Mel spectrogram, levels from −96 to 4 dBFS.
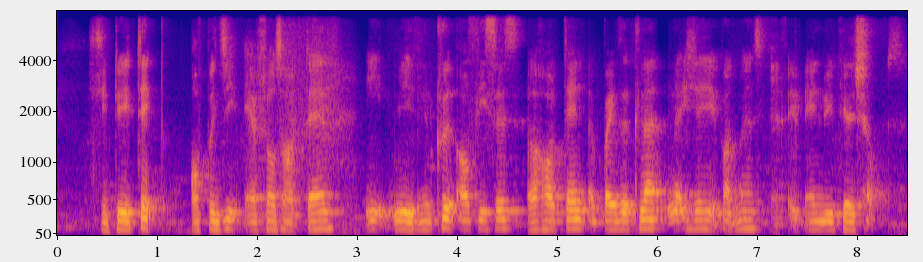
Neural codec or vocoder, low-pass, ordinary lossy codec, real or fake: codec, 16 kHz, 1 kbps, X-Codec, HuBERT features, trained on balanced general audio; 7.2 kHz; none; fake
